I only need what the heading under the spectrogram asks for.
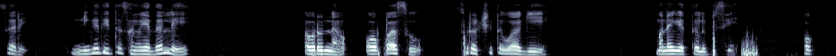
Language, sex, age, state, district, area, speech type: Kannada, male, 30-45, Karnataka, Shimoga, rural, spontaneous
